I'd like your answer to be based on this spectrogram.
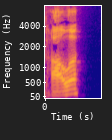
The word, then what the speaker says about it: Hola: Oh, if you could watch it, you have to be in Canada, but if you have Hola, or I think you like to pronounce it Hala.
